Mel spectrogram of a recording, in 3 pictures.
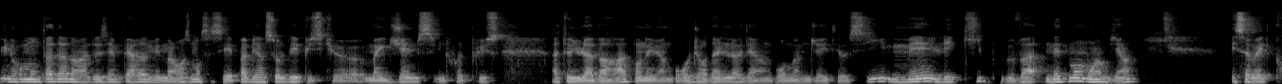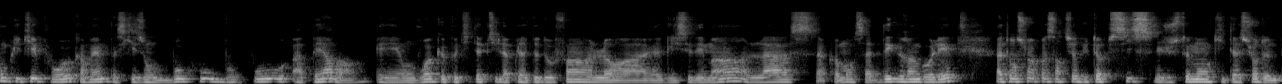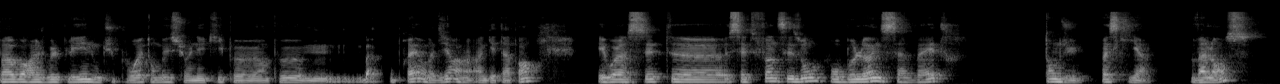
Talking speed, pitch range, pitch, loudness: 210 wpm, 100-120 Hz, 110 Hz, -29 LUFS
